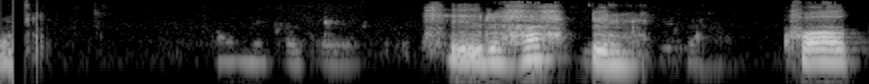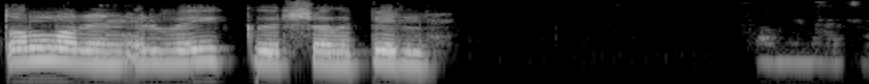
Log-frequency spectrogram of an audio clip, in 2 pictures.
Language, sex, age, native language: Icelandic, male, 14, Icelandic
